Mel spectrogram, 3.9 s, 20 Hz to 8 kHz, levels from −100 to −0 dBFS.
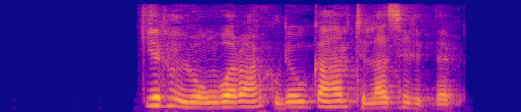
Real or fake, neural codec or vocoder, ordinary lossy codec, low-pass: fake; codec, 24 kHz, 0.9 kbps, WavTokenizer, small release; MP3, 48 kbps; 7.2 kHz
